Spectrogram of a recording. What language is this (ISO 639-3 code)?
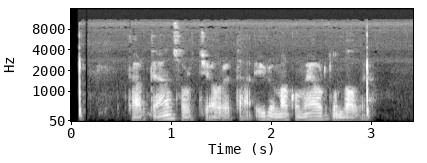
eus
